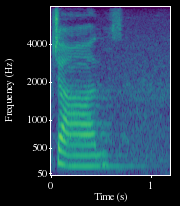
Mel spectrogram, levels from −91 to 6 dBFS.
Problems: constant background noise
